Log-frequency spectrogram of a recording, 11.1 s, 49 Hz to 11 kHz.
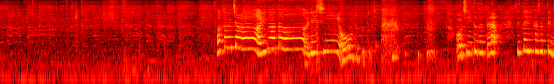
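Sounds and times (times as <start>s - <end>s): woman singing: 0.0s - 11.0s.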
